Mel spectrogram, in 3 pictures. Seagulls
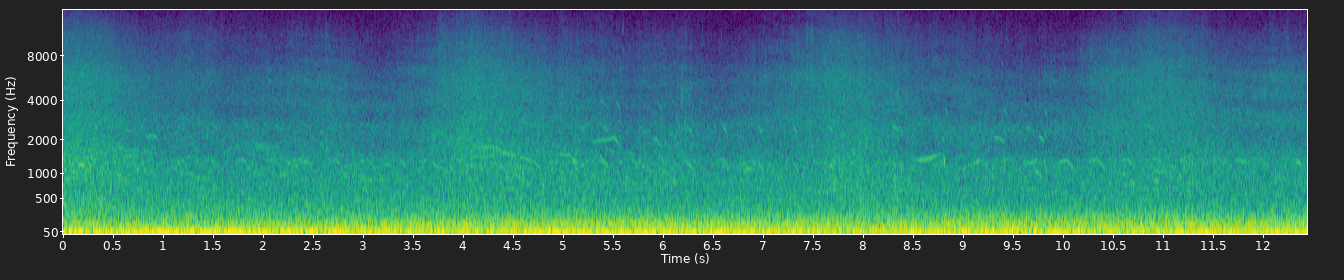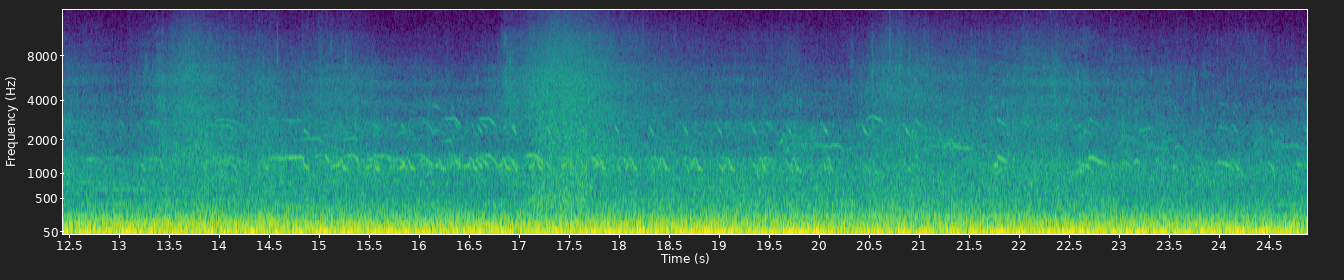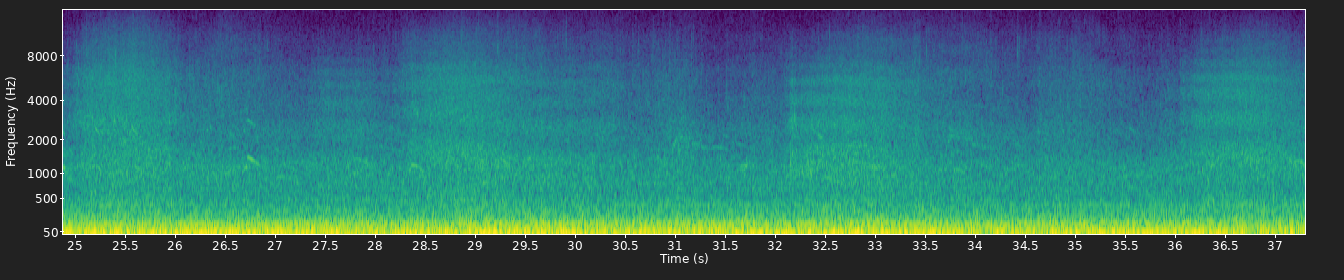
14.5s 25.4s

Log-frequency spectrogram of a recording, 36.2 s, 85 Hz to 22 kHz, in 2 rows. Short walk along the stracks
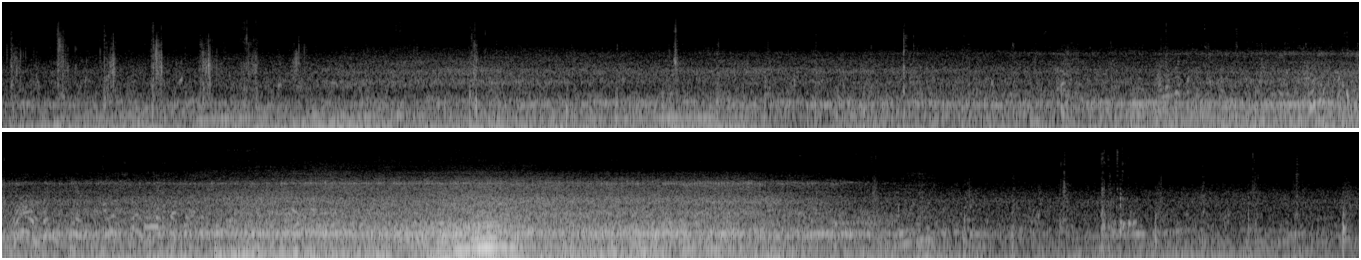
0.0s 20.5s

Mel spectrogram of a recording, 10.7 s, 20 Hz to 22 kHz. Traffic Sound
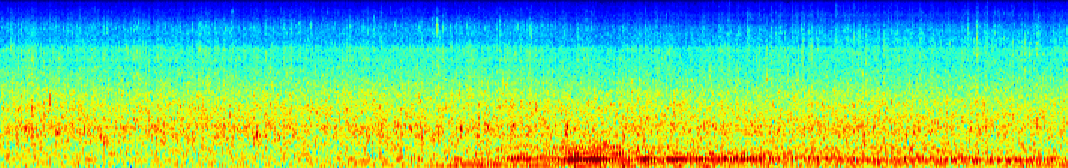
2.2s 10.6s

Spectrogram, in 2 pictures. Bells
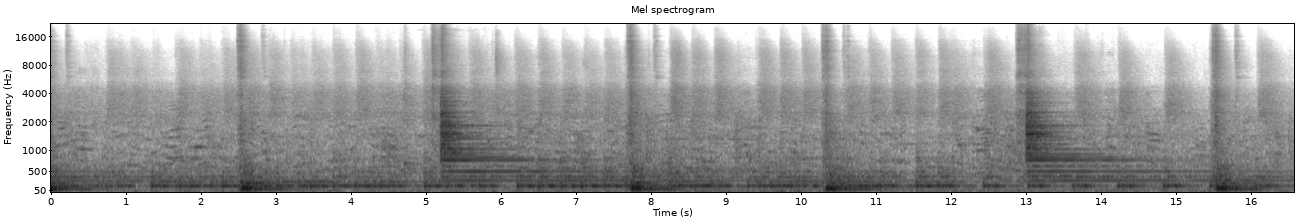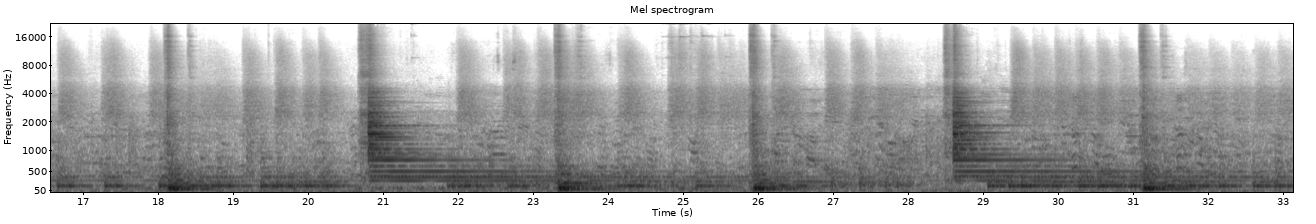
28.5s 33.1s

